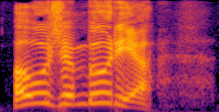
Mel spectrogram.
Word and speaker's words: Ojemudia: And Michael Ojemudia, or how do you pronounce that? Ojemudia, I think is how you pronounce it. – Ojemudia. – Third time's a charm.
